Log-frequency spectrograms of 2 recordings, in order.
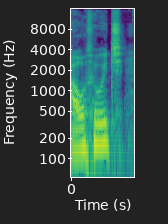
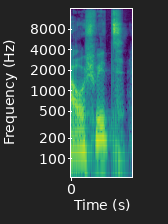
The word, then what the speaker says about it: Auschwitz: Yo antes le decía Auschwitz, pero cuando empecé a estudiar alemán me di cuenta que se decía Auschwitz.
